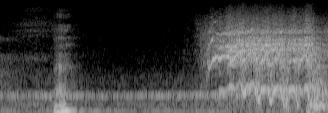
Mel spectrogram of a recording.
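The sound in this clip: A horse neighs once, loud and drawn out in the second half, after a brief low thump earlier in an otherwise quiet stretch.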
